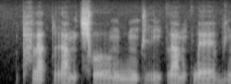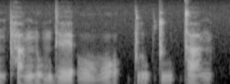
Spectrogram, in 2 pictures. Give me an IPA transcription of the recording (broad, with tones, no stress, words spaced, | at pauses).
pʰla˥˩t̚pra˨˩m t͡ɕʰɤː˨˩ŋuː˥˩ŋ kri˨˩t̚la˧mkwɛː˨˩ bi˩˦npʰa˩˦ŋno˩˦m dɛː˩˦ʔɔː˩˦ | klu˨˩k̚tuː˦˥p̚ta˨˩ŋ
